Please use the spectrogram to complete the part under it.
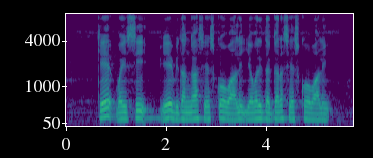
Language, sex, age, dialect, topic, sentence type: Telugu, male, 18-24, Southern, banking, question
